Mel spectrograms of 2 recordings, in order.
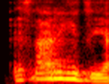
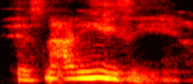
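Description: First: Said in the usual way. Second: Breathy whisper, leaning in; whispered aside. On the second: Real, not acted. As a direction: let it slip out as a whisper. Repeats it as confession.

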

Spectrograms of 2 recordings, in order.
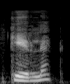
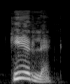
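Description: First: Sharp, loud, higher "Kérlek" with a rising end; stern. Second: High, loud "Kérlek" falling at the end; raised voice. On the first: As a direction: say "Kérlek" as a strict warning, lifting at the end. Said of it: "mondotta egyszerre oly szigorúan". (szigorúan) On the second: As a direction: raise your voice on "Kérlek" and bring it down firmly. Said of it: "és fölemelte hangját". (felemelt hangon) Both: A narrator's reading.

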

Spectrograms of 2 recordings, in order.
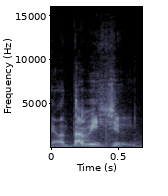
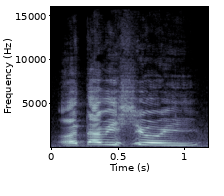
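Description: First: Said in the usual way. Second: High, loud, drawn-out call; raised voice stretching the words; playful calling out. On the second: Acted. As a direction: sing out for your missing buddy, teasing. Repeats it, calling out to rival.

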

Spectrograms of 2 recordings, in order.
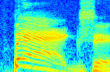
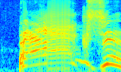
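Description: First: Said in the usual way. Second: "Bags?" squeaked up very high in disbelief; incredulous Bags. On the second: Shown as a demonstration. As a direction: act like the word Bags offends you.

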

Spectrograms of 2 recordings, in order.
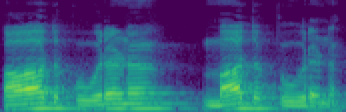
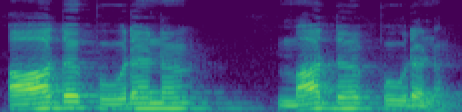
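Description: First: ਮੱਧ Puran then a clear pause; pause after verse. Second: Slow, with ਮੱਧ said softly, unstressed. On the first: Teacher repeats the line, marking the pause. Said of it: "ਭਾਵ ਪੋਲਾ ਉਚਾਰਨ ਕਰਨਾ ਹੈ". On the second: Teacher demonstrates ਮੱਧ read softly in the verse. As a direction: keep ਮੱਧ light, no doubled d. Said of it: "ਮੱਧ ਜਿਹੜਾ ਹੈ ਪੋਲਾ ਪੜ੍ਹਨਾ ਹੈ". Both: Shown as a demonstration.

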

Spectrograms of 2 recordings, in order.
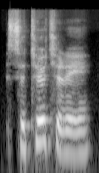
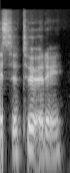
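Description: First: "statutory" with every t sounded; clearly enunciated. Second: "statutory" with a glottal stop replacing a t; casual glottal stop. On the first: Host says it for communicating to other people, clearly enunciated. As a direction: say "statutory" carefully, both middle t's crisp. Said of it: "would be how I would say it". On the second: Host says it as if just to themself, glottal stop. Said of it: "if I was just saying it myself". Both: Shown as a demonstration.

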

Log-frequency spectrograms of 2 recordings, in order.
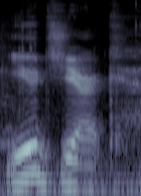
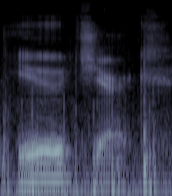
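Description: First: Said in the usual way. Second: Much lower, softer growl of a jerk; deep mock insult. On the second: Gamer scolding the game, deep low mock growl. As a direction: drop the voice way down.

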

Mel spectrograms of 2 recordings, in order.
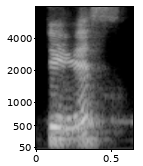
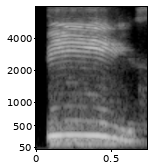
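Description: First: "this" said "dess", short E vowel. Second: "this" said as "these", long drawn EE. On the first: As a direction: give "this" a short Spanish E. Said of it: "como con una E". ("this" como con una E, "des") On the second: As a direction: hold the vowel of "this": "deees". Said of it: "Es parecida a esta". ("this" con una I larga, "diis") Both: Shown as a demonstration.

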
